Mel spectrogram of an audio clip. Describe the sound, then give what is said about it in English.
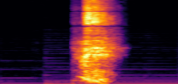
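A single sharp, loud sneeze, a short breathy explosion of noise that fades quickly, with a faint low hum underneath and no talking. “The sneeze led him away.”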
